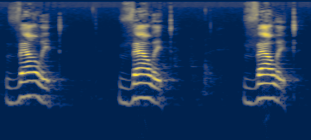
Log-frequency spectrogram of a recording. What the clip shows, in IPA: ˈvælɪd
